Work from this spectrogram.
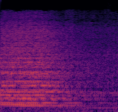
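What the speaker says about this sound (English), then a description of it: "Train coming by." A train passes by, a loud sustained rumble with a steady tonal drone that gradually fades across a moment.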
